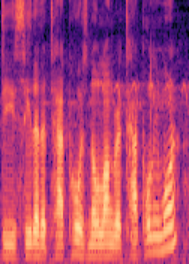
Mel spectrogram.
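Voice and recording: The voice is reading aloud in a natural voice with ordinary pitch variation.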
